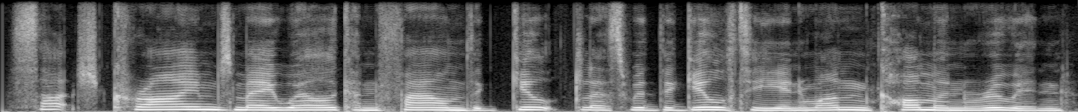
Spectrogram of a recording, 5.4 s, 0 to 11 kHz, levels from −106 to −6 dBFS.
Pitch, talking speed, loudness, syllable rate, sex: 220 Hz, 155 wpm, -14 LUFS, 3.8 syllables/s, female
